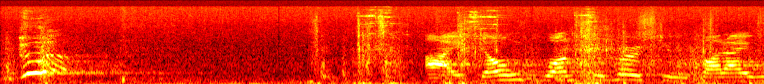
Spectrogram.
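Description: A sword swishes through the air.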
